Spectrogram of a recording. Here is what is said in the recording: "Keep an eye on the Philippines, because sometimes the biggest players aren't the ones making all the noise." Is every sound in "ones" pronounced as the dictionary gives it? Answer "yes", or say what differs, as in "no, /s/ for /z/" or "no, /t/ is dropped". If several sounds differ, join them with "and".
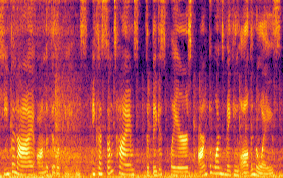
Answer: yes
